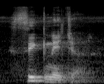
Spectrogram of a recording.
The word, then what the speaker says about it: signature: But in the following words, G is pronounced ignore, signature, because the G and N are part of two different syllables.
